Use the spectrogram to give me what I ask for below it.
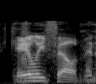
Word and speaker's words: Caileigh Feldman: it's pronounced Kaye Kaye Kaylee Feldman okay great to be talking to you uh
